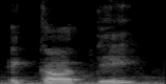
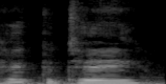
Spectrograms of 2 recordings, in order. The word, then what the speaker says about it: Hekate: to be calling her ekati so i know some people call her hectae her caked her cat paquette that's up to you but i'm just saying it's wrong i guarantee if you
